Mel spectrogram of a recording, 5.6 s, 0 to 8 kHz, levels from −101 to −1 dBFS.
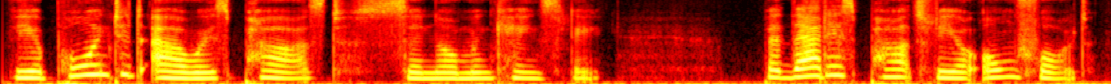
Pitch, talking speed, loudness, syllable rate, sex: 245 Hz, 160 wpm, -19 LUFS, 4.6 syllables/s, female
